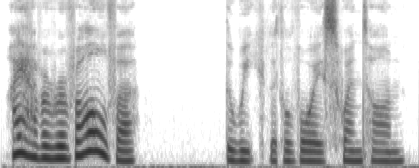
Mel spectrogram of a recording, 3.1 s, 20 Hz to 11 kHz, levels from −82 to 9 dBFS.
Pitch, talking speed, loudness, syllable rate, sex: 220 Hz, 190 wpm, -16 LUFS, 6.3 syllables/s, female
